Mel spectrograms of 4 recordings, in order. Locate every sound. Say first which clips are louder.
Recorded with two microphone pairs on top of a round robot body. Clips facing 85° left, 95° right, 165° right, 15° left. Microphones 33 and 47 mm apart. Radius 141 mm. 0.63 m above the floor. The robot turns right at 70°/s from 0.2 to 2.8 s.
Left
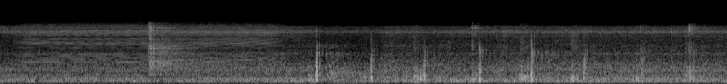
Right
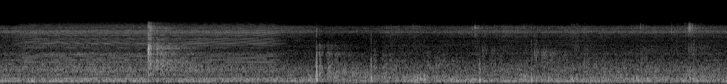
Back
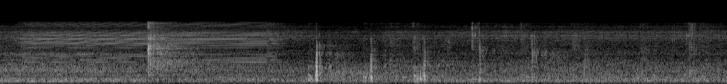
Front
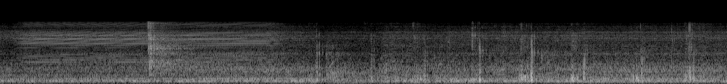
0.0 s an engine running: right 2 dB, back 1 dB; 170° right, 4 m; by 7.3 s 15° left, 4 m
1.5 s tapping: right 5 dB, back 3 dB; 120° right, 5 m; by 1.6 s 110° right, 5 m
3.1 s footsteps: left 3 dB, back 6 dB; 160° left, 2 m; by 7.0 s 15° left, 2.5 m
